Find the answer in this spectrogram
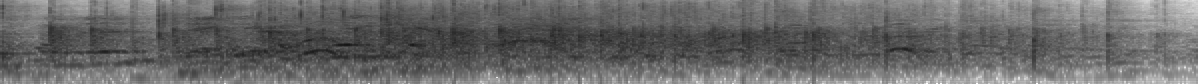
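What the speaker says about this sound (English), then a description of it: "We all applaud you for taking it, and we wish you luck in progress." Applause from an audience at a furry motorsport car meet, steady clapping across the crowd that fades toward the end, with some voices mixed in.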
